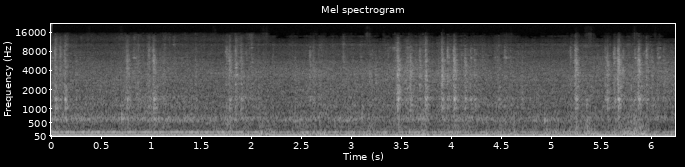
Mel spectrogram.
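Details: Hummer H2 at only 10–20 km/h: irregular rattles and taps from the rear/cargo area over road rumble, tapping felt in the rear; springs, shocks, spring seats, sway-bar links and bushings already replaced with no effect; cause unknown.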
